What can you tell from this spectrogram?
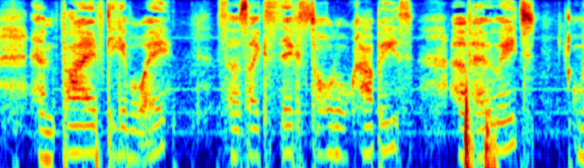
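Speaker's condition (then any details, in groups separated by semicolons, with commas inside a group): Cerebral palsy; wheelchair bound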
